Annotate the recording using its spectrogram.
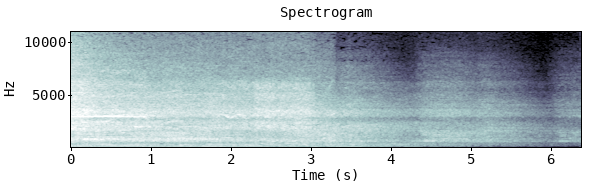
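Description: A hard-rock song ends on a final chord that rings out, with low notes that bend in pitch, and the sound fades away over the last couple of seconds.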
